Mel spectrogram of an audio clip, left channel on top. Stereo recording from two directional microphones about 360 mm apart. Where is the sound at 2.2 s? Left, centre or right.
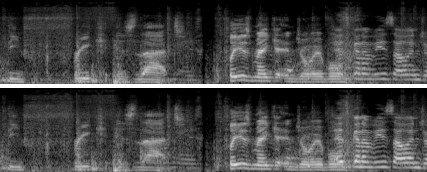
Centre.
